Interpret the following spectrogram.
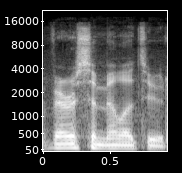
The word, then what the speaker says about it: verisimilitude: Yeah, verisimilitude. I think that's how you say it. It's pronounced very similar, dude.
